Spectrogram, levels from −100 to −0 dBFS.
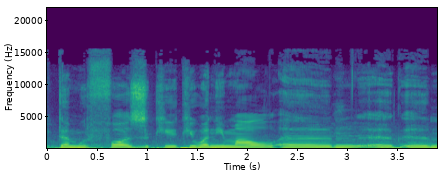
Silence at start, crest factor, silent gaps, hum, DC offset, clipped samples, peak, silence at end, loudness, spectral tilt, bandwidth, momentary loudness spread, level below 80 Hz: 0 s; 14 dB; none; none; under 0.1%; under 0.1%; -2 dBFS; 0 s; -22 LUFS; -6 dB/octave; 13.5 kHz; 5 LU; -20 dBFS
